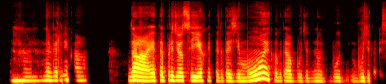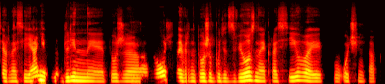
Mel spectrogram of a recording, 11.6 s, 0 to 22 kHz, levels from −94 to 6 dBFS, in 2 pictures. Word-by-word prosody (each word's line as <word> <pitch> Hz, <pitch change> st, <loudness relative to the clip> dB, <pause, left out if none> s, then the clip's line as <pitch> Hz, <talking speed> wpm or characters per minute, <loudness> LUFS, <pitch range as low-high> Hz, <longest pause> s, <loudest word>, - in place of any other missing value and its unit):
Мгм. 180 Hz, 0 st, -1 dB
Наверняка. 200 Hz, 0 st, -3 dB, 0.6 s
Да, 185 Hz, -2 st, +8 dB
это 180 Hz, +2 st, +2 dB
придется 190 Hz, 0 st, +3 dB
ехать 180 Hz, -1 st, +4 dB
тогда 170 Hz, -1 st, -4 dB
зимой, 180 Hz, -, +6 dB
когда 170 Hz, -5 st, -4 dB
будет 155 Hz, -1 st, -12 dB
ну 160 Hz, -1 st, -8 dB
буд 160 Hz, -1 st, -9 dB
будет 155 Hz, 0 st, -8 dB
это -, -, -29 dB
северное 160 Hz, -1 st, -9 dB
сияние, 175 Hz, +7 st, 0 dB, 0.2 s
длинные 165 Hz, -2 st, -2 dB
тоже. 155 Hz, -1 st, -9 dB, 0.2 s
Ночь 200 Hz, +3 st, -2 dB
наверное 160 Hz, -1 st, -7 dB
тоже 170 Hz, +1 st, -4 dB
будет 150 Hz, -1 st, -11 dB
звездной, 165 Hz, +3 st, -1 dB
красивой, 160 Hz, 0 st, -5 dB
о 150 Hz, -, -18 dB
очень 155 Hz, 0 st, -14 dB
так 145 Hz, -1 st, -20 dB
165 Hz, 140 wpm, -19 LUFS, 155-185 Hz, 0.6 s, Да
